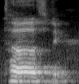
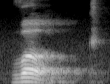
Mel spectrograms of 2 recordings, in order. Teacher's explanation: तो आर को प्रोनाउंस करने की बजाय ये जो वॉल है उसे हम लॉन्गर बना देते हैं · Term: long vowel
